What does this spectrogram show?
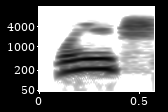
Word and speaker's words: Wei Qi: that we have it's called wayi Wei it's spelled Wei Qi and Wei is a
